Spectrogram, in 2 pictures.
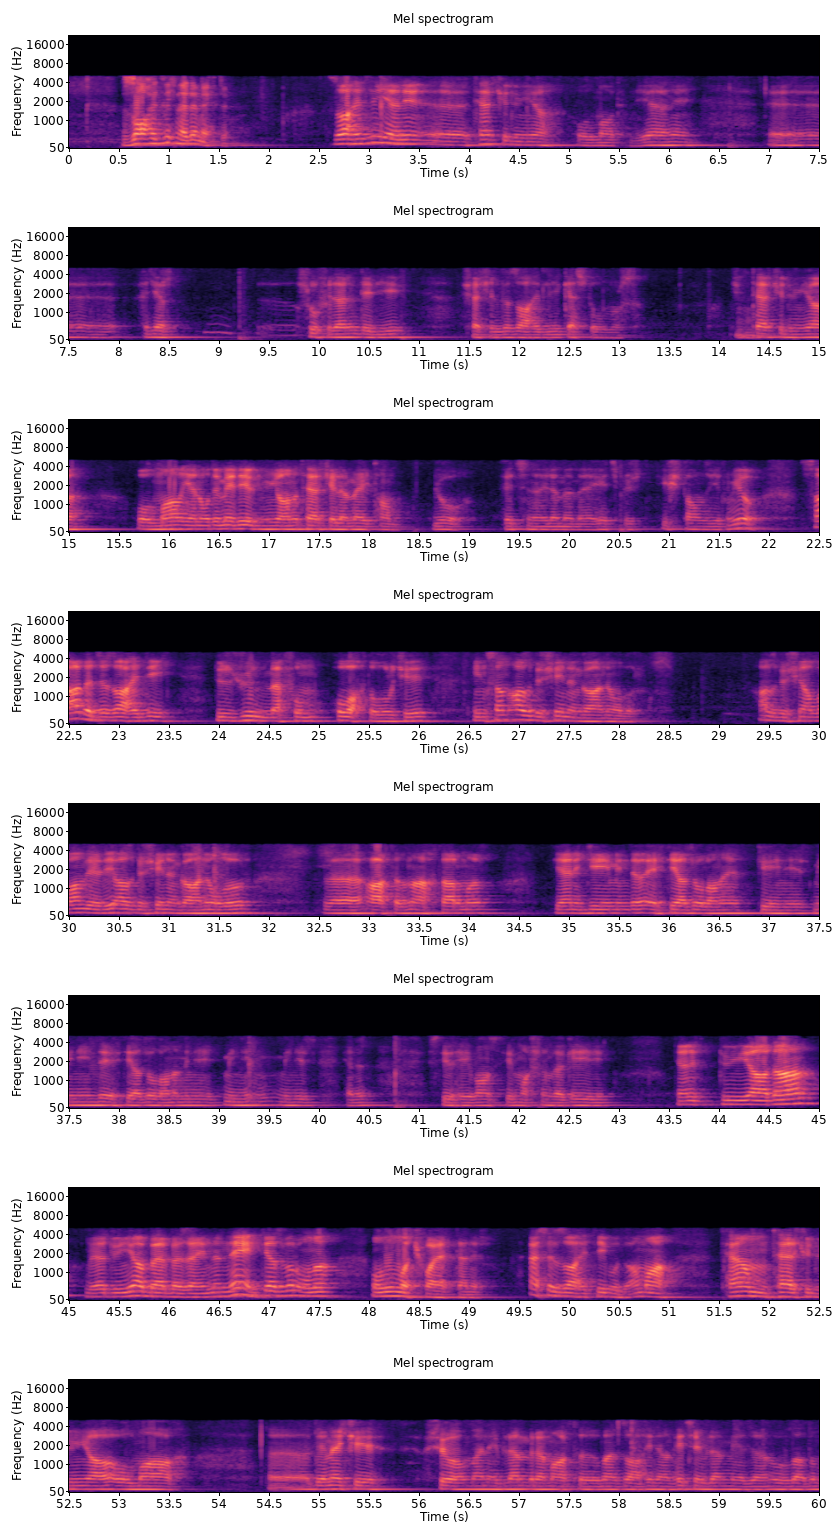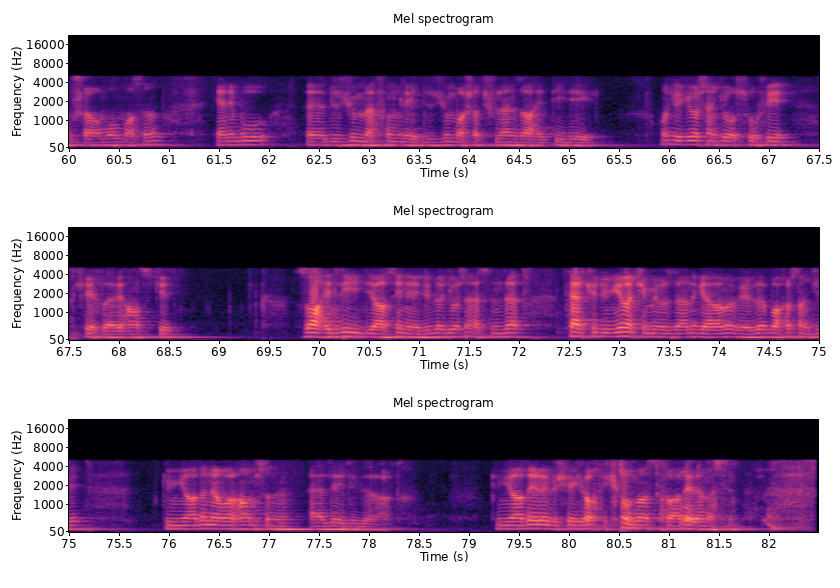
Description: Sual-cavab (mövzularla)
